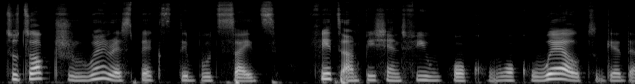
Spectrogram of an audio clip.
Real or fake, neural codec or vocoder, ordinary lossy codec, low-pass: real; none; none; none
